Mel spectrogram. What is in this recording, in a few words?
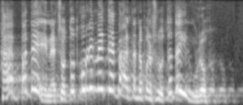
talking, Echo inside caves, underground; DS; ML BOWSERSINSIDE; Mario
